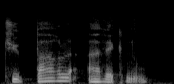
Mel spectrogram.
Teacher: so no liaison here between parle and avec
